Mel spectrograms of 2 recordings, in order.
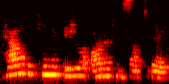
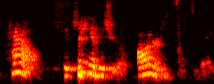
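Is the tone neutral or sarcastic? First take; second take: neutral; sarcastic. First: It is read in a plain, neutral tone. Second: It is read with heavy, dripping sarcasm.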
